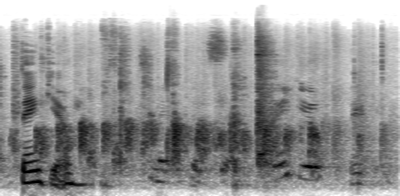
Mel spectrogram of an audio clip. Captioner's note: crowd applauding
